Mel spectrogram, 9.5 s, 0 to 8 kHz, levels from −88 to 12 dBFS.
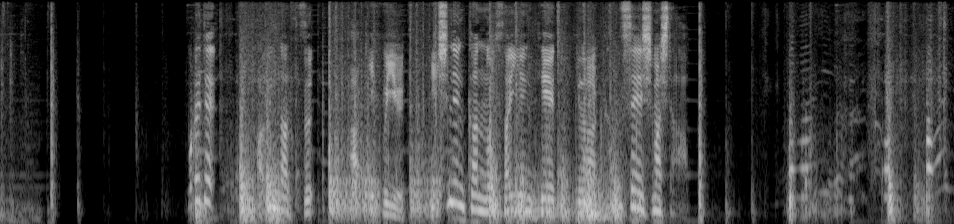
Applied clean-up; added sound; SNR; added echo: neural mask model RNNoise.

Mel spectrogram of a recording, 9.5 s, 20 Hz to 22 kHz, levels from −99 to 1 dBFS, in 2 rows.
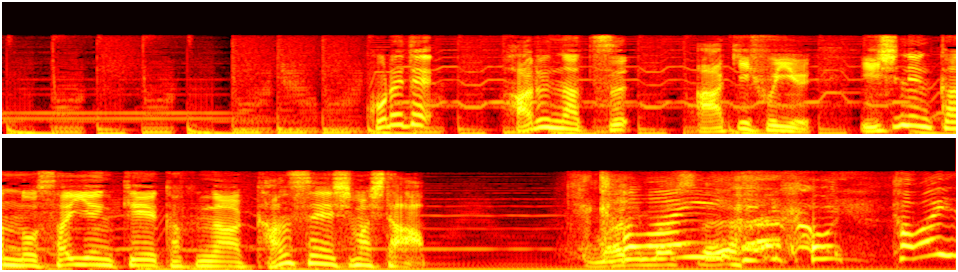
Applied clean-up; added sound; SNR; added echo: none; none; none; none.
